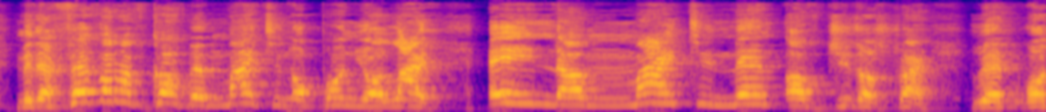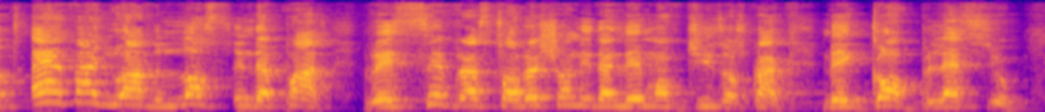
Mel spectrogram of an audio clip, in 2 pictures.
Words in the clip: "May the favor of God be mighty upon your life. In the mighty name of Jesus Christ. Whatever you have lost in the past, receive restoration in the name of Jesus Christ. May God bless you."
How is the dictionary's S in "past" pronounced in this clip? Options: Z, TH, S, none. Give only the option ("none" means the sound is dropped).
none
